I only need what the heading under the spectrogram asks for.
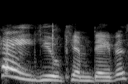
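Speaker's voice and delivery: put-on American accent. Mocking how a non-fluent english speaker did not greet someone, put-on american accent. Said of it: "in this perfectly American accent of mine".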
